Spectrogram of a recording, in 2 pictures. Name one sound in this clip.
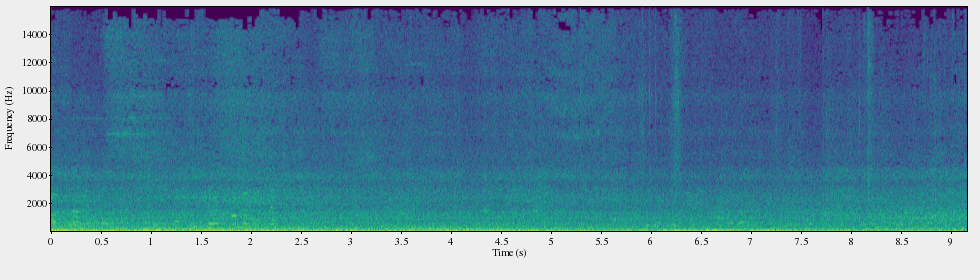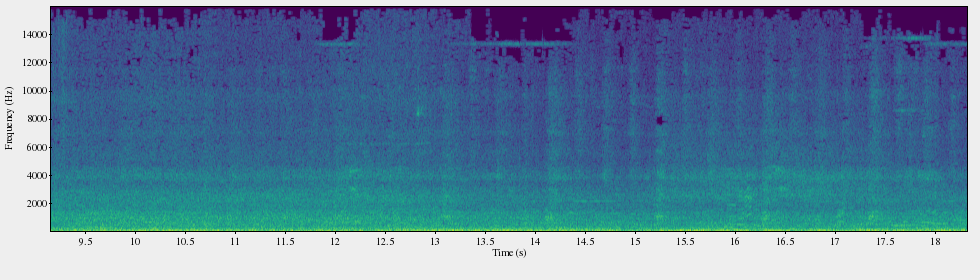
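Traffic rumbles steadily nearby outdoors.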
